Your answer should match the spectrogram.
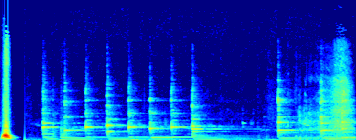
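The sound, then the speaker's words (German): A mobile phone rings with a quick melodic ringtone: a run of short electronic notes, a brief pause, then the tune starting again, clear with no talking. “Ah, Handy ist schon mal auf lautlos.”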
